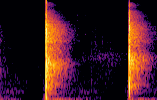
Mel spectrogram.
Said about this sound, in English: And he went around us clapping. Yeah. Clapping really like staccato and loud. Yeah.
